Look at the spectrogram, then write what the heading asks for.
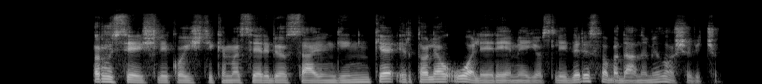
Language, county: Lithuanian, Vilnius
